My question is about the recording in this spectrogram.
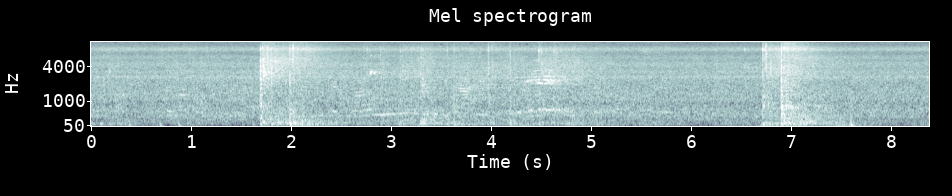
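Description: Volleyballs being spiked and bouncing off the court during hitting practice, ringing in a large hall: two loud smacks, about two seconds in and again about a second before the end, with a few lighter ball knocks, over a murmur of voices.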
